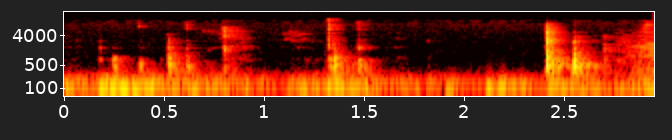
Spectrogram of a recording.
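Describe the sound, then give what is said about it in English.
A computer mouse clicks several times, short, crisp, faint taps in an irregular pattern with a couple of closely spaced pairs, heard alone with no speech. “If I click on logs, I will be able to get all the logs relevant to this server.”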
